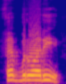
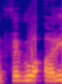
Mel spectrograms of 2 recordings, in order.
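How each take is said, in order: First: फेब्रुअरी with the first r sounded, "feb-ru-a-ri"; wrong pronunciation. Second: फेब्रुअरी without the first r, "feb-u-aa-ri"; correct pronunciation. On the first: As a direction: roll into "bru" in फेब्रुअरी. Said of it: "गलत होता है". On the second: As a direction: drop the r after b in फेब्रुअरी. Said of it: "फेब्रुअरी होता है". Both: Shown as a demonstration.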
